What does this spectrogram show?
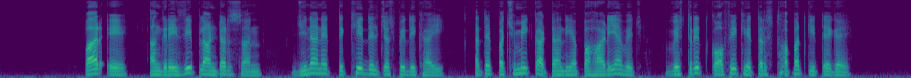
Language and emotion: Punjabi, neutral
